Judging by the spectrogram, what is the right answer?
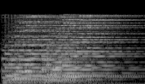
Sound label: refine success; RO Sound effect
